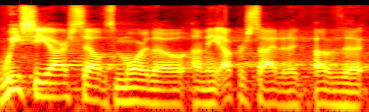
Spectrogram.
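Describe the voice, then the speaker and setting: Background noise is noticeable and room echo is audible while a man talks. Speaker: steel company founder, conference speaker. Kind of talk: conference talk. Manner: fast; animated.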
